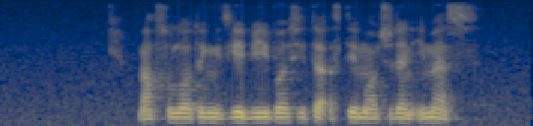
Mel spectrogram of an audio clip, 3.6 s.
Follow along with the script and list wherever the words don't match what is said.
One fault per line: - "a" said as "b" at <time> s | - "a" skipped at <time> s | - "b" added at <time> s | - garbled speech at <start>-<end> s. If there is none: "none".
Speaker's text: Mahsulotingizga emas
- "bevosita iste'molchidan" added at 1.7 s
